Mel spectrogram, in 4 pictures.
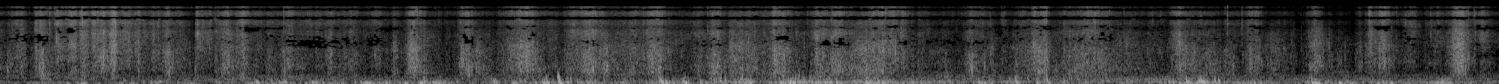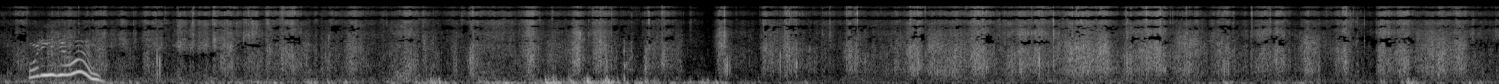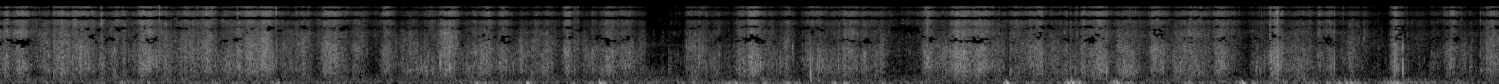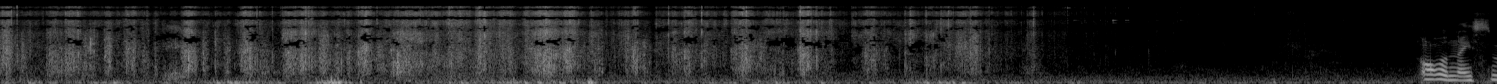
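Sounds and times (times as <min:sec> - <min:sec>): footsteps crunching dry leaves: 0:00.0 - 0:59.9.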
